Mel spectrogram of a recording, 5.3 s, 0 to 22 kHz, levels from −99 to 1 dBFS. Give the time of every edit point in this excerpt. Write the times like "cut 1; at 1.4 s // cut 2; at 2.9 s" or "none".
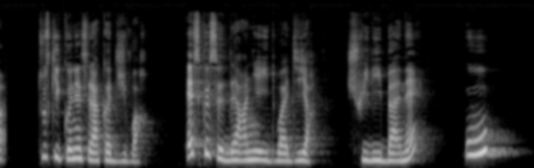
none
